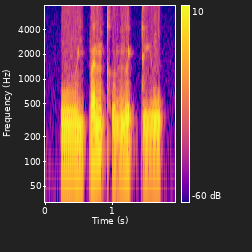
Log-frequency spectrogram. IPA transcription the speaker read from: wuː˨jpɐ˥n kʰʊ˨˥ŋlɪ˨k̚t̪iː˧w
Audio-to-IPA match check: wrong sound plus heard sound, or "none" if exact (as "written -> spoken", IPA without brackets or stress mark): none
